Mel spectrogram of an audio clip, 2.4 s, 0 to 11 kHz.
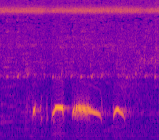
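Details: Spotted dove cooing in the morning, recorded 10 February 2021: a brief soft note, then a firm coo, a long drawn-out slightly falling coo and a short closing coo, all low and mellow, over faint background hiss.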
